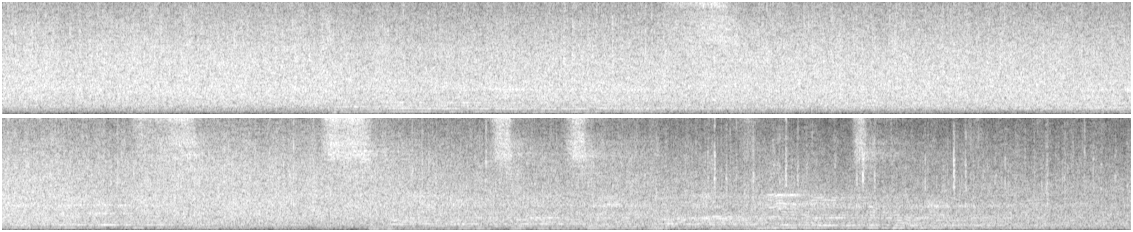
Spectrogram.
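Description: A large crowd cheers loudly in an open stadium.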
